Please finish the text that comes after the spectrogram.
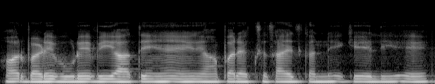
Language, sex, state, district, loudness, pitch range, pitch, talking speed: Hindi, male, Punjab, Kapurthala, -17 LUFS, 125-130 Hz, 125 Hz, 165 wpm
